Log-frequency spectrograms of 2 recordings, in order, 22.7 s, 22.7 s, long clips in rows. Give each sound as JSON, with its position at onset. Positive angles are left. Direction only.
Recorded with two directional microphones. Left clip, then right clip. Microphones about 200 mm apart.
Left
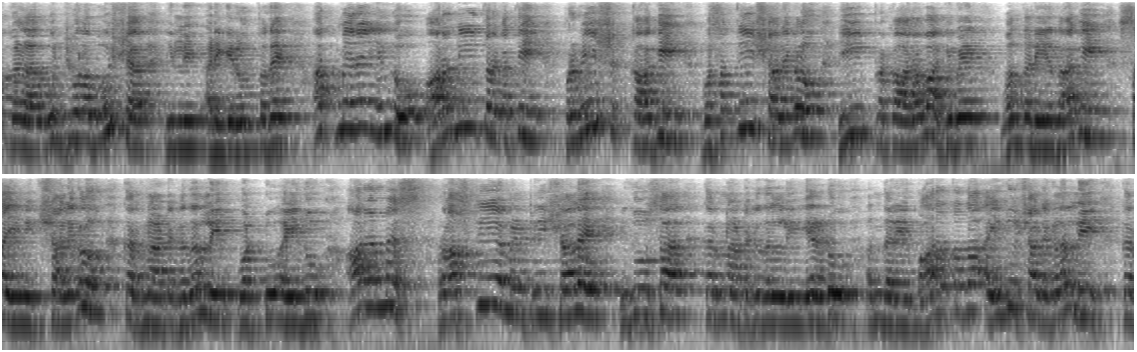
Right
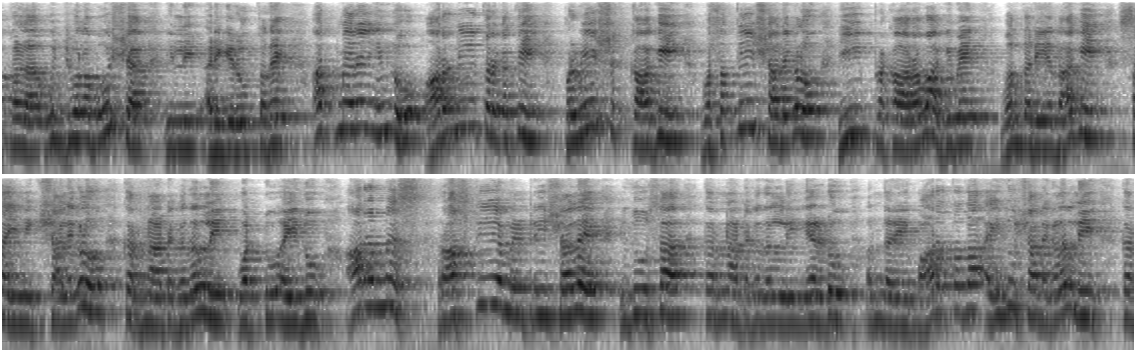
{"t": 0.1, "sound": "a woman's voice", "side_deg": -35}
